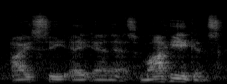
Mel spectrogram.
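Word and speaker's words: Mahicans: How do you spell that? M-A-H-I-C-A-N-S, Mohegans.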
